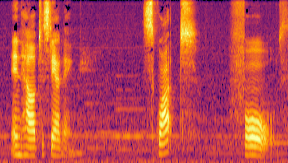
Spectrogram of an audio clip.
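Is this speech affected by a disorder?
No.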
